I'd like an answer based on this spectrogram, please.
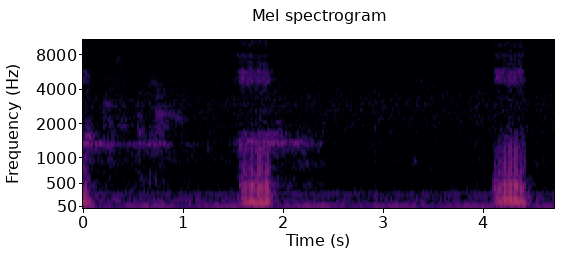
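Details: Sleeping English Bulldog snoring: two soft, rasping snorts about two and a half seconds apart over a quiet, steady background hum.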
